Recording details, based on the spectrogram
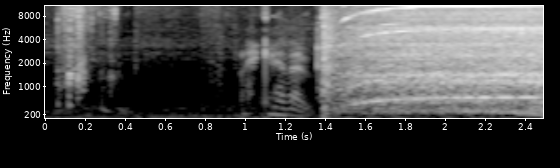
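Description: A video game vacuum in Kill it with Fire 2 starts up partway through after some scattered clatter and a voice, then holds a loud, steady whirring hum with a high whine to the end.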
